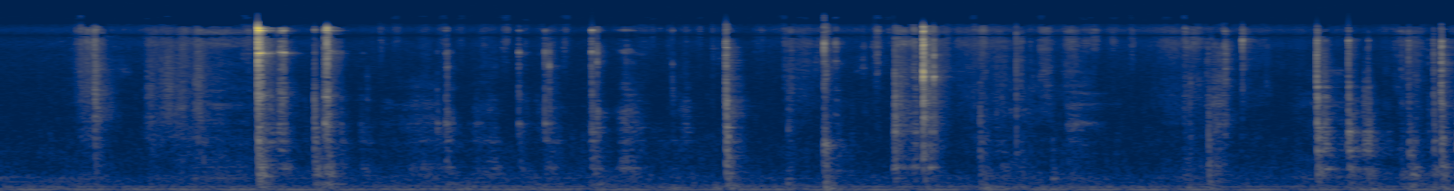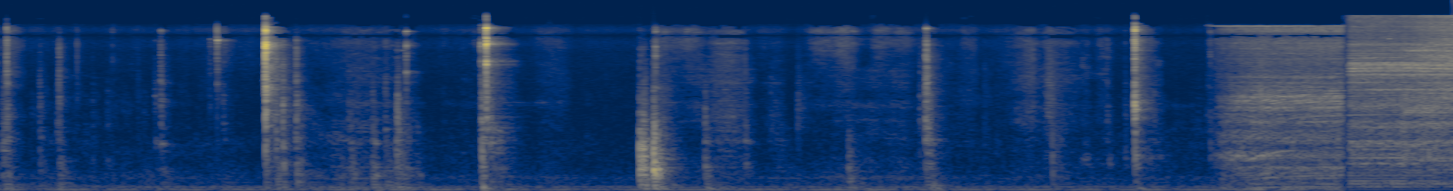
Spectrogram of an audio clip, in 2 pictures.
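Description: Scattered clicks and knocks of metal parts being handled as a twist drill bit is fitted into the wood lathe's tailstock drill chuck, over a faint low hum. A steady hiss starts near the end.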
